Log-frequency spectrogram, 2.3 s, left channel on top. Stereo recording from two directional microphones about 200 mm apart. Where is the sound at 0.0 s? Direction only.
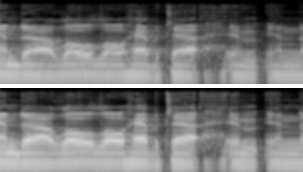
45° right (ahead or behind).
